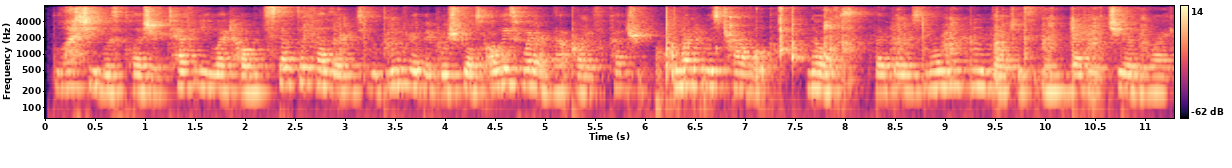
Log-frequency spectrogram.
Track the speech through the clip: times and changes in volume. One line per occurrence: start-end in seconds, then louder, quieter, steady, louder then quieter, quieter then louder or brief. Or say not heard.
0.0-11.2 steady.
